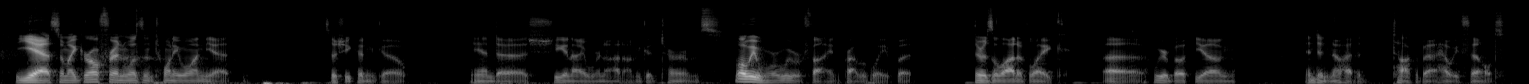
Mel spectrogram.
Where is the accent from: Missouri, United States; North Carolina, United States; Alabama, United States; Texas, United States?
Missouri, United States; Weston; I grew up in Weston, Missouri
